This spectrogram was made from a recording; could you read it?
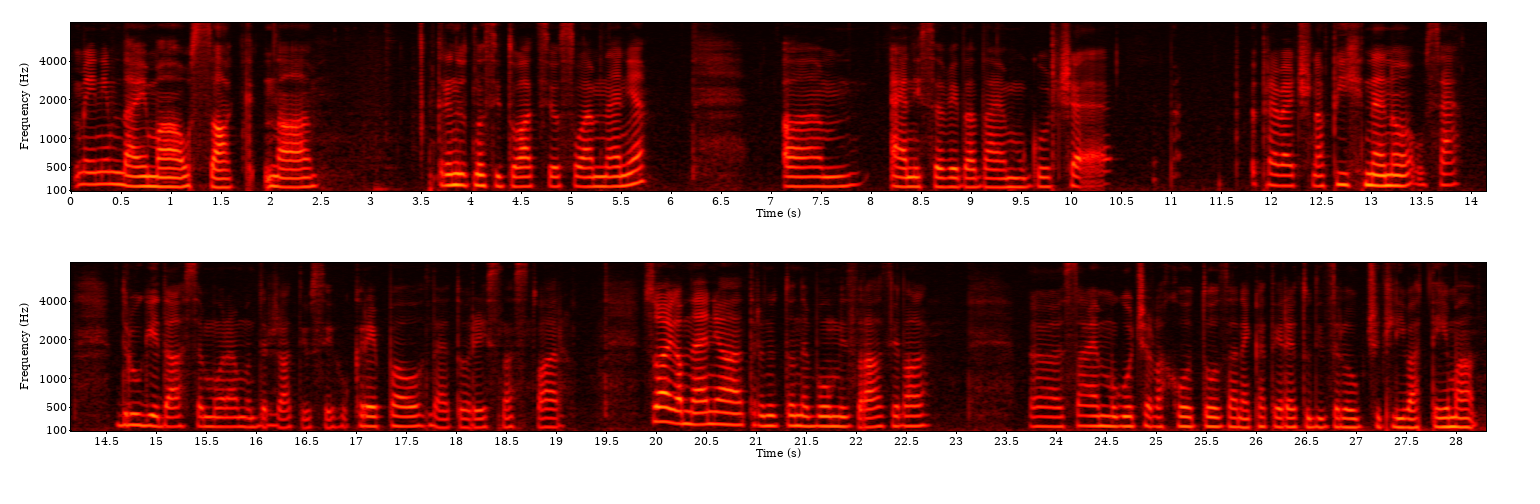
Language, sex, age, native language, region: Slovenian, female, 12-17, Slovenian, Drava region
